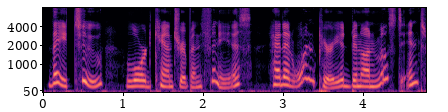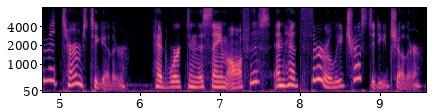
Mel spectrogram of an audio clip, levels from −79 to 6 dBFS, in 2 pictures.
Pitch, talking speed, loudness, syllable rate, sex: 240 Hz, 170 wpm, -19 LUFS, 5.3 syllables/s, female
